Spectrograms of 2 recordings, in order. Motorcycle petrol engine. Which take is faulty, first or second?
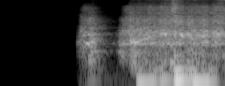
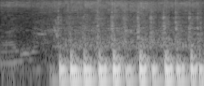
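second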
